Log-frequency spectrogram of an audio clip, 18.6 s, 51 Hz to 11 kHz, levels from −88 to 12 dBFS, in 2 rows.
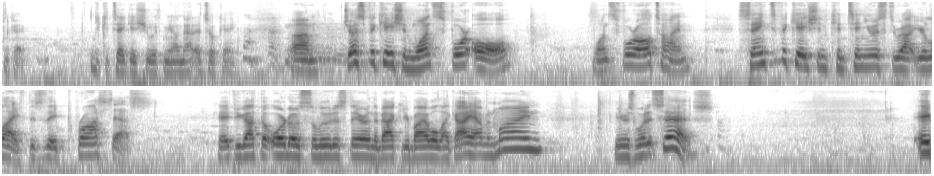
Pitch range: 150-210 Hz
